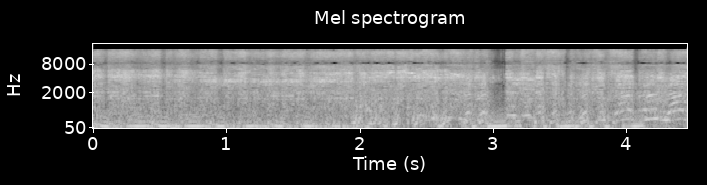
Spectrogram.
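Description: Electronic dance music played through a large sound-system speaker stack, with a heavy bass beat pulsing at a steady rhythm.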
